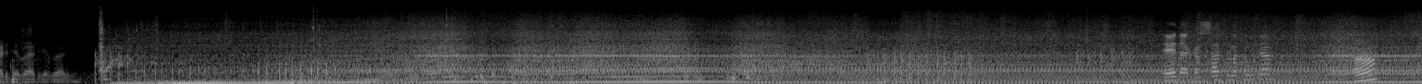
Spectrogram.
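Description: A car engine starts and rumbles steadily as the car drives.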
